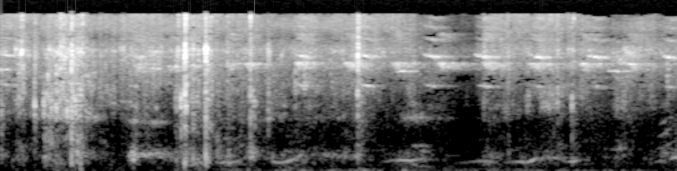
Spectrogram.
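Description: Faint bird chirping, short high calls repeating, with a few sharp clicks.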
